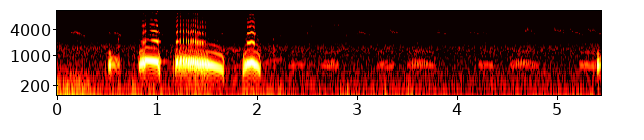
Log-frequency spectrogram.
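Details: Spotted dove cooing to lure in other doves: three loud, mellow, hooting notes in quick succession, then faint softer coos and another note starting at the end.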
